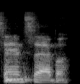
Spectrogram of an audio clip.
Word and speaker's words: San Saba: Yeah, it's like San Antonio, except it's San Saba.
